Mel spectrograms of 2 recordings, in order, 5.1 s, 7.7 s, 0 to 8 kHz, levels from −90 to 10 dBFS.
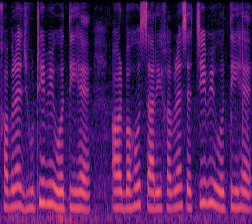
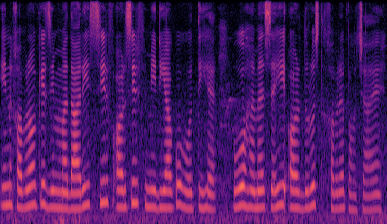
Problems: none marked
